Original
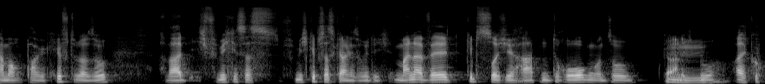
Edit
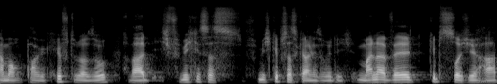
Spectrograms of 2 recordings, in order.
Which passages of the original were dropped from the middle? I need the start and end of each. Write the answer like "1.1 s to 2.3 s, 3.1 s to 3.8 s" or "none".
1.2 s to 1.5 s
